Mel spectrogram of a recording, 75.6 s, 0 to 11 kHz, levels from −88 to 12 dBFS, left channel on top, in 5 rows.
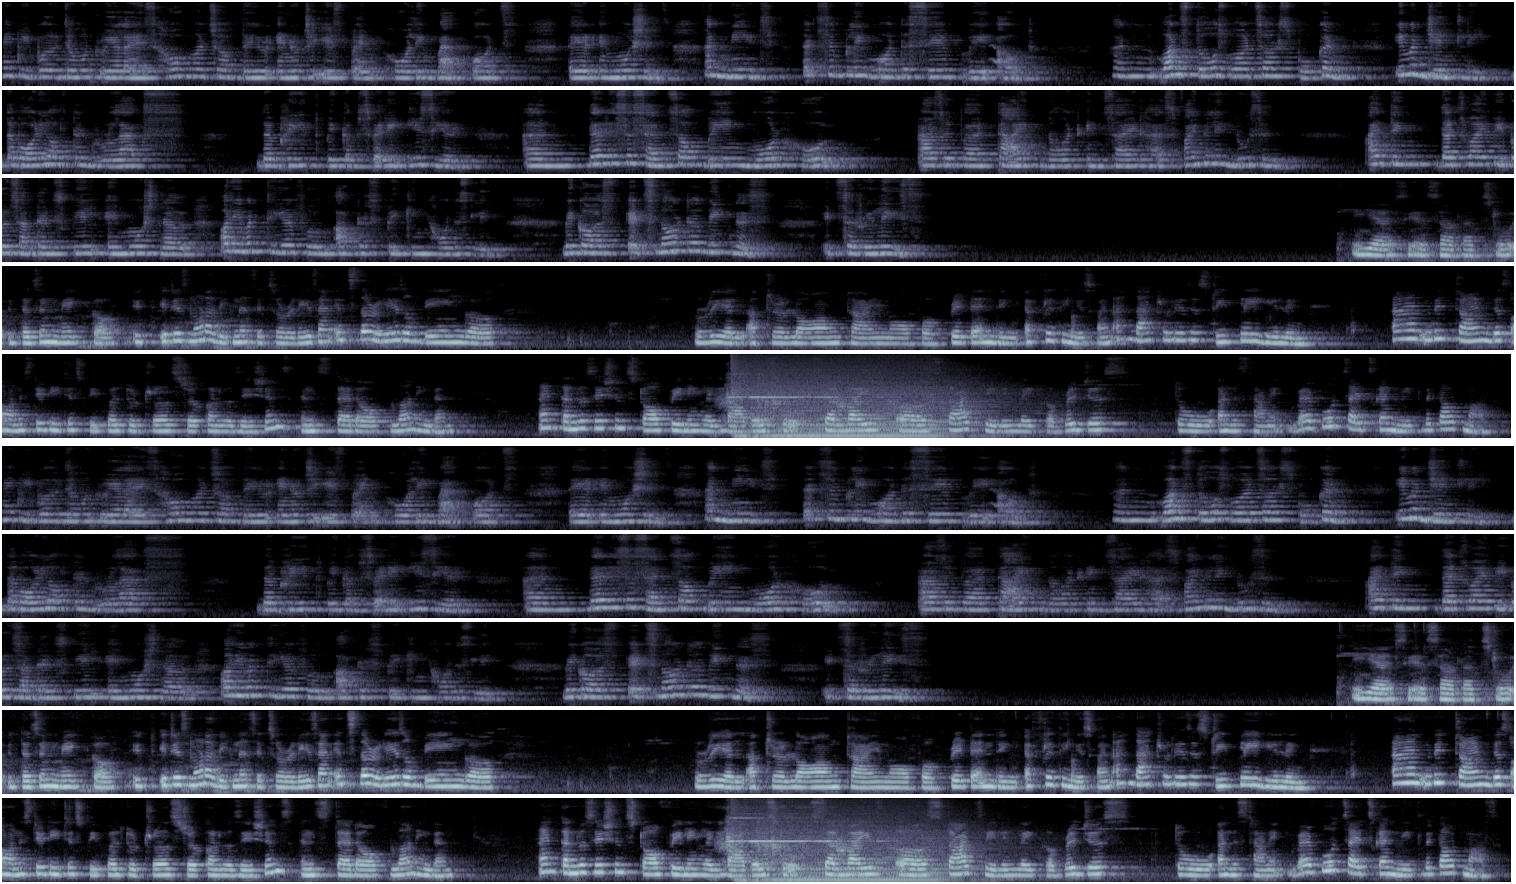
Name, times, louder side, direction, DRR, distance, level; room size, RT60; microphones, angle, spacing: voice 1, 0.0-4.9 5.3-7.7 8.0-10.2 11.1-13.5 13.9-16.8 17.7-19.7 20.3-23.5 24.3-28.0 28.8-35.2 35.8-37.9 38.5-39.4, left 1 dB, 80° left, 3.9 m, -34 dB
voice 2, 43.7-50.3 52.3-58.5 59.3-65.1 65.8-71.5 72.2-75.4, right 4 dB, 90° right, 0.5 m, -21 dB
sound 1, 67.8-70.8, equal, 5° right, 1.0 m, -29 dB
28.0 x 9.7 x 2.8 m
head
